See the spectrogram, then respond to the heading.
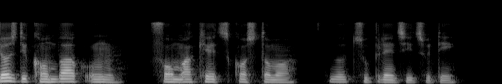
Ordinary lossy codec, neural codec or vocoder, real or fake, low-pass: none; codec, 16 kHz, 0.3 kbps, FocalCodec; fake; 7.2 kHz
